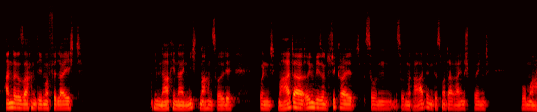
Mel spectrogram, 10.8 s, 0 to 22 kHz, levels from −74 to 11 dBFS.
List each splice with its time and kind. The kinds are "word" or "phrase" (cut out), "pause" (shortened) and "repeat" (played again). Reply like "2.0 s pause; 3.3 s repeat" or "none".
none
